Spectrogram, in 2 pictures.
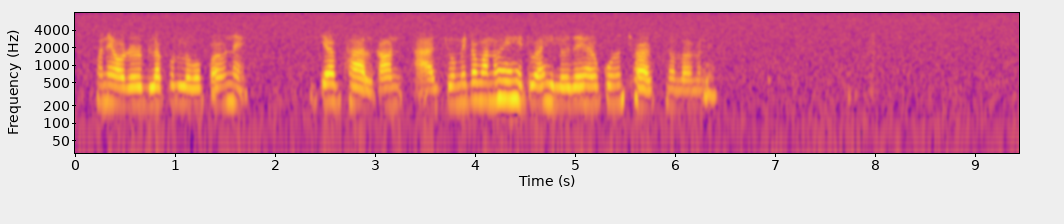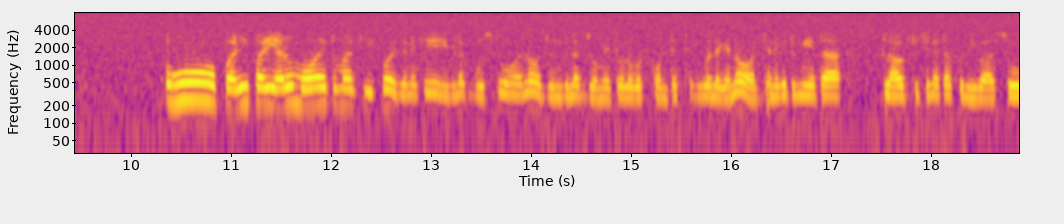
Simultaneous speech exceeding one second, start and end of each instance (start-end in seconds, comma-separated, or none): none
